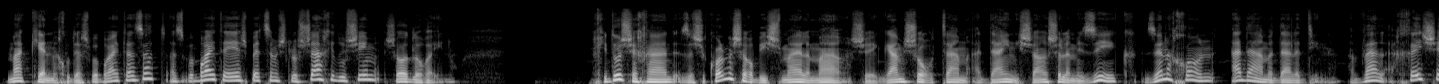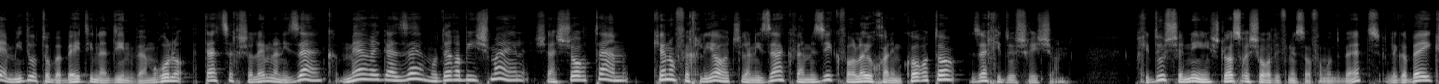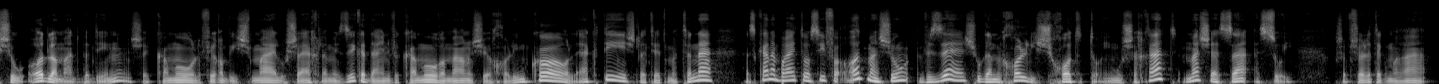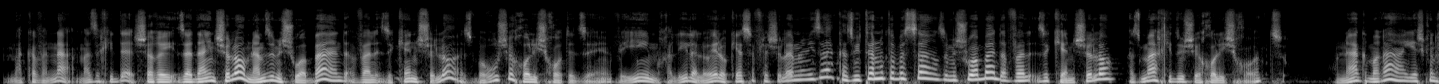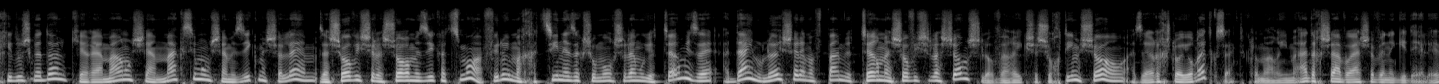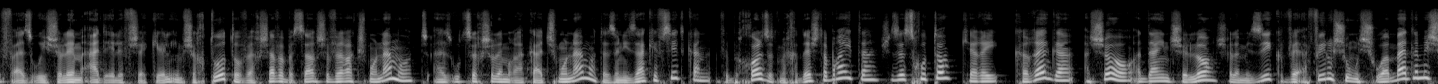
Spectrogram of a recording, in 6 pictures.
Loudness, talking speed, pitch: -21 LUFS, 175 wpm, 135 Hz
